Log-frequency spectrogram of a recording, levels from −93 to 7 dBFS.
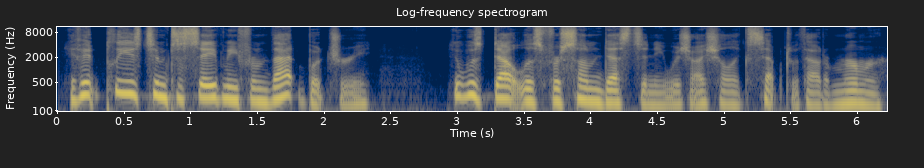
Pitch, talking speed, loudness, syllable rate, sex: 175 Hz, 220 wpm, -19 LUFS, 5.8 syllables/s, female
